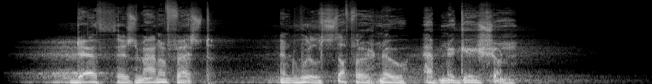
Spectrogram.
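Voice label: narration, battle death boss spawn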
